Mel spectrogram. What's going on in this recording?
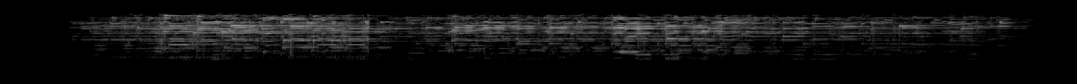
New Magic
a mystical enclosed bell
